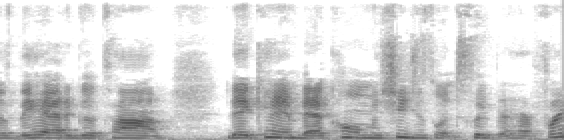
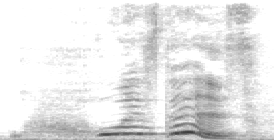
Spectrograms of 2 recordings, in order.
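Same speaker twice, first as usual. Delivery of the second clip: startled call; 12 semitones higher, slower than usual. Retold or imitated. Woken by banging at 2am.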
